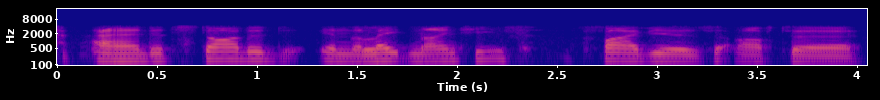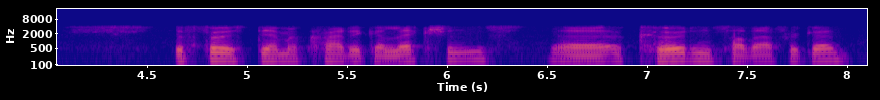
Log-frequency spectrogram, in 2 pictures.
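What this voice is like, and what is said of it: South African accent. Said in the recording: “I'm a South African, hence my strange accent.”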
